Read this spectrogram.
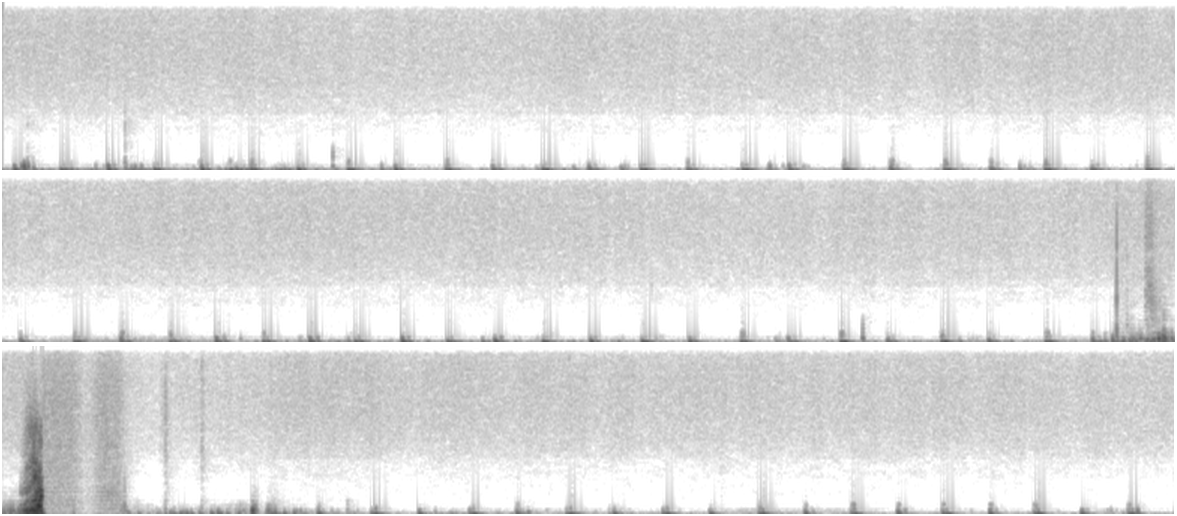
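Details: Heart auscultated with the bell during a relaxing full-body auscultation on a girl using a real stethoscope: normal heart sounds.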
